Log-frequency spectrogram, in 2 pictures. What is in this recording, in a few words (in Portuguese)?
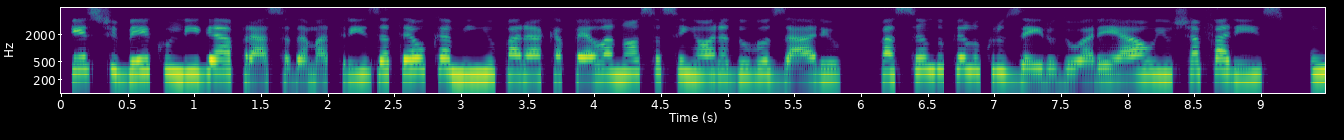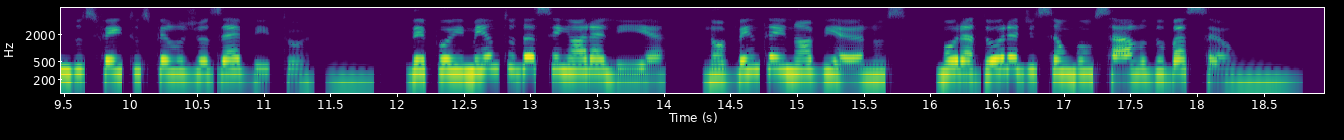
beco narrativa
